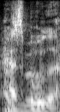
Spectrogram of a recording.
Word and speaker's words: Hezbollah: So, to describe Hezbollah, am I saying his name right? – Hezbollah. – Hezbollah? Sorry, Hezbollah.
